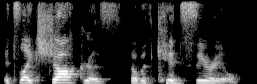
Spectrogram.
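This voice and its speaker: A woman's voice: mid-range voice, unhurried, a bit bright, natural voice. A woman playing a zealous, quirky, scheming campaign manager in a comedy script read. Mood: intense, matter-of-fact.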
